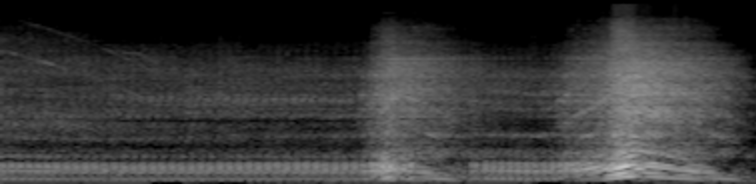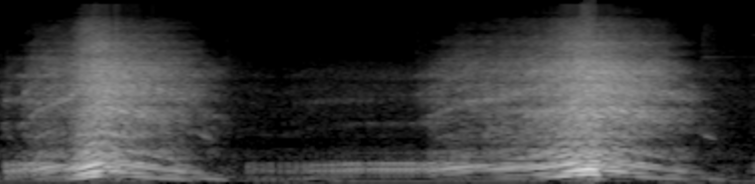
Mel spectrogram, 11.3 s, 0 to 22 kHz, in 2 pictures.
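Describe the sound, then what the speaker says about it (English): A CFMoto 450MT motorcycle engine idles steadily, then revs sharply four times in short bursts, each rev climbing and falling back to a low burble. "make you listen to the exhaust sound of the CFMoto 450MT"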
